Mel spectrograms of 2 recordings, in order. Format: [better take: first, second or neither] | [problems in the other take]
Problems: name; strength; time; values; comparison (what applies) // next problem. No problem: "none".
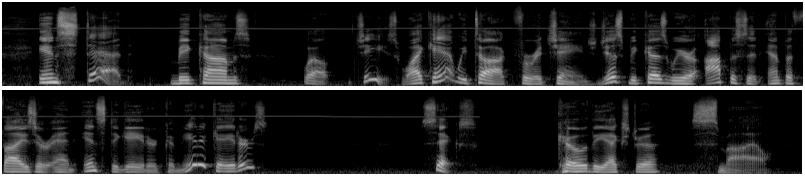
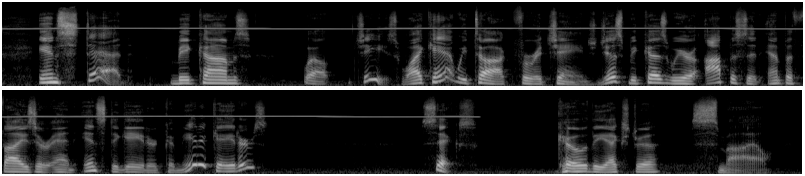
first | high-pitched whine; loud; until 13 s; 6 kHz, 5 dB below the speech; faint in the first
